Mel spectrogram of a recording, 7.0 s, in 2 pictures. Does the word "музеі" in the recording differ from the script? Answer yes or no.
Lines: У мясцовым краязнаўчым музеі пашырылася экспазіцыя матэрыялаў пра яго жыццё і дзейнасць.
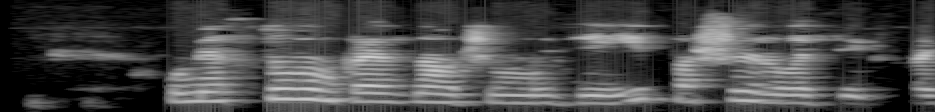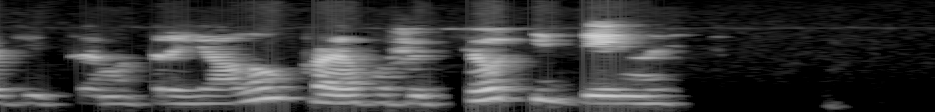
no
